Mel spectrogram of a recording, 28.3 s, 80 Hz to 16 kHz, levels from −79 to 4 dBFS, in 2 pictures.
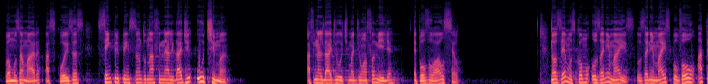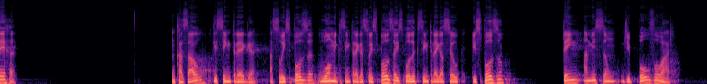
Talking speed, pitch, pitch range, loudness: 125 wpm, 130 Hz, 105-145 Hz, -19 LUFS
